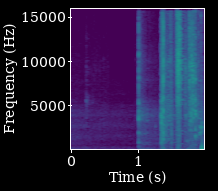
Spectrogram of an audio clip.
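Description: Near silence for about a second, then a tarot deck being shuffled by hand: a rapid run of papery clicks.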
